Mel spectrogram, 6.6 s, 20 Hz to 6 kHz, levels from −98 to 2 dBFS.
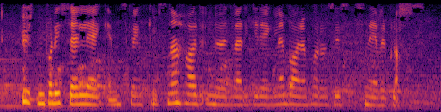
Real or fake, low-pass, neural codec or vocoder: real; 5.4 kHz; none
